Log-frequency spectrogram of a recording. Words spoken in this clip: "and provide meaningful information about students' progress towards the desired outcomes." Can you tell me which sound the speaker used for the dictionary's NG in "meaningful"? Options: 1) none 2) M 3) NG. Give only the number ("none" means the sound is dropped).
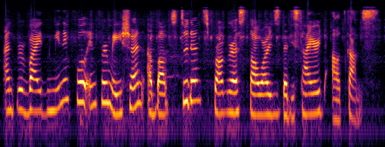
3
